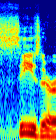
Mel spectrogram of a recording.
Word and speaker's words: Caesar: No, I said Guio Julio Geyser. Okay. And is that correct, Luke? For a classical Latin pronunciation, I think that's very good.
